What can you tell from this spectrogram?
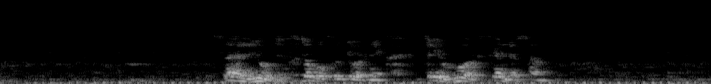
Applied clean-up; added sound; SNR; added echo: classical method WPE with log-MMSE.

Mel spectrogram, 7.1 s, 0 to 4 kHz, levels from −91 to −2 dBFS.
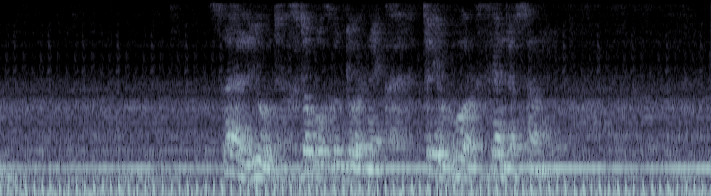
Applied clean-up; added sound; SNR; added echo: none; Aircraft; 6 dB; reverberation time 0.6 s.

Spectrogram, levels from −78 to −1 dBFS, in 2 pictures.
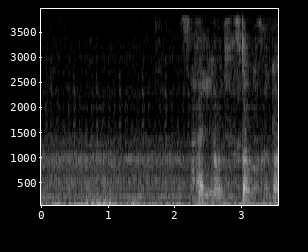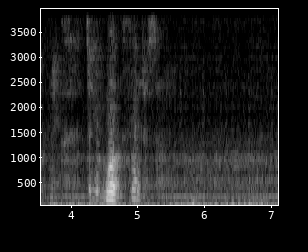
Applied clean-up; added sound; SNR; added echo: neural separator model SepFormer WHAMR!.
